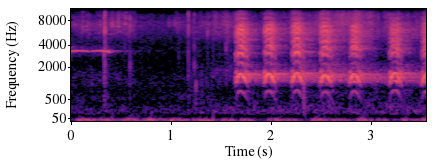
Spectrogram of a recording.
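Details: American Crows at Meridian Park on a snowy, foggy winter morning, calling all morning: a rapid series of about seven harsh, arched caws, roughly three per second, after some faint earlier calls; low wind rumble throughout.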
